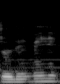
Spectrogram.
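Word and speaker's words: Lyney: Pronounced as Lini and Lynette, by the way.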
